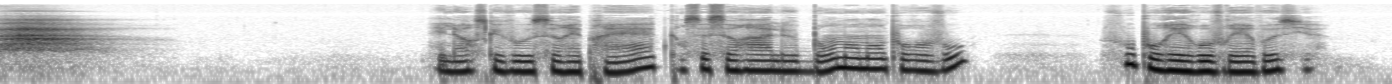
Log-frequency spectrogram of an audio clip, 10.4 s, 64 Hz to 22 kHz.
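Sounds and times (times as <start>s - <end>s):
forceful exhale through the mouth: 0.0s - 1.2s
deep inhale through the nose: 0.0s - 1.3s
speech: 3.3s - 7.3s, 8.4s - 10.0s.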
